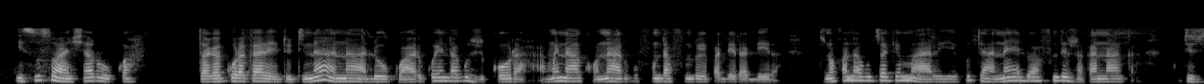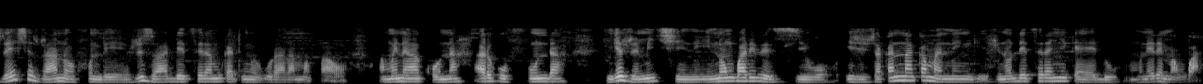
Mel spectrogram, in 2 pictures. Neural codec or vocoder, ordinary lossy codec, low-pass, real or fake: none; Opus, 32 kbps; 5.4 kHz; real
